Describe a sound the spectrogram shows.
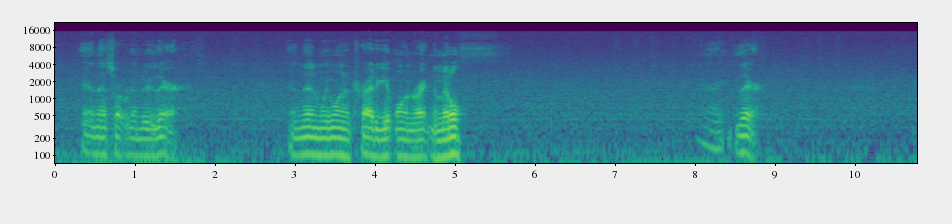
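A paintbrush dabs softly on paper.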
